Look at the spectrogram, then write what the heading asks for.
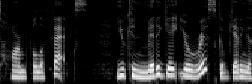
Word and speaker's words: mitigate: Mitigate. Mitigate. Stress on the first syllable. Mitigate. To mitigate something means to make it less severe, less serious, or less painful.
